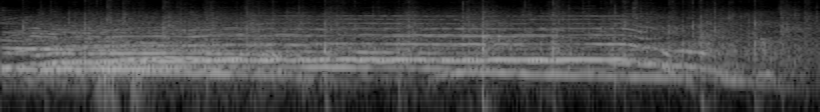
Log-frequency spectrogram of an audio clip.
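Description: An audience at a talk claps and cheers steadily to welcome the speaker, with a dense wash of applause under several sustained high whoops and shouts that slide and fade toward the end.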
